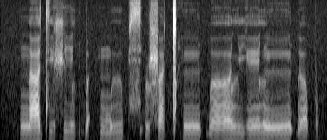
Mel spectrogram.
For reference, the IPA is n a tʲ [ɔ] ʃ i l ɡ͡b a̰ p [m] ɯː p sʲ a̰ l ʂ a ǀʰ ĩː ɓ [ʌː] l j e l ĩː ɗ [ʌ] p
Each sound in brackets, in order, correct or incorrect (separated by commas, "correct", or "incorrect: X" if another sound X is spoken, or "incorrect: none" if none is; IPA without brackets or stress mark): incorrect: ʌ, correct, correct, correct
